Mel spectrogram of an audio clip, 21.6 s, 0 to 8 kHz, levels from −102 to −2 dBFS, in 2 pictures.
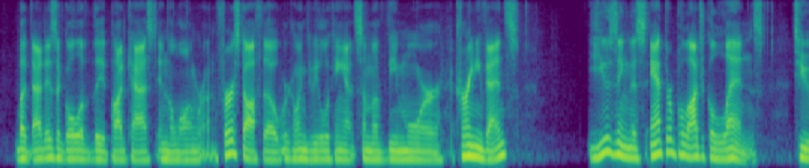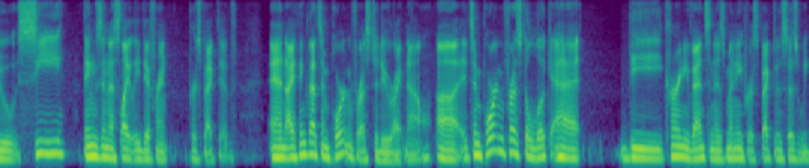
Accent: American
